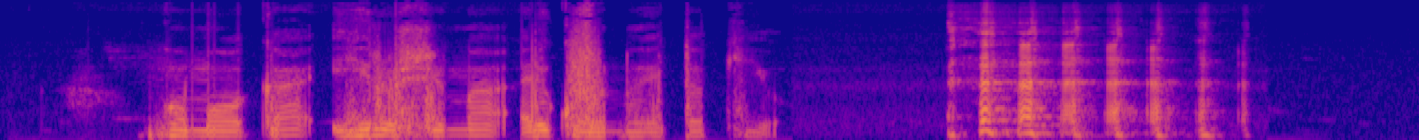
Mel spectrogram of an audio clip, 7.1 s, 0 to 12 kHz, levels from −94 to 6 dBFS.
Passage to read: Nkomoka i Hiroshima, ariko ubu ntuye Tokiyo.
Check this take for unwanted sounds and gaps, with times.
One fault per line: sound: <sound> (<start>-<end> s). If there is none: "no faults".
sound: laugh (4.7-6.3 s)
